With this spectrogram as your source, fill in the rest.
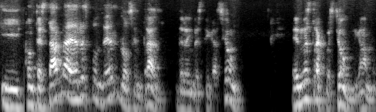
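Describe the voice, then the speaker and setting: A man's dark, mellow voice moves at a fairly slow pace, with vocal fry. His pitch swings very widely. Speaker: researcher. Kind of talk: radio interview.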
